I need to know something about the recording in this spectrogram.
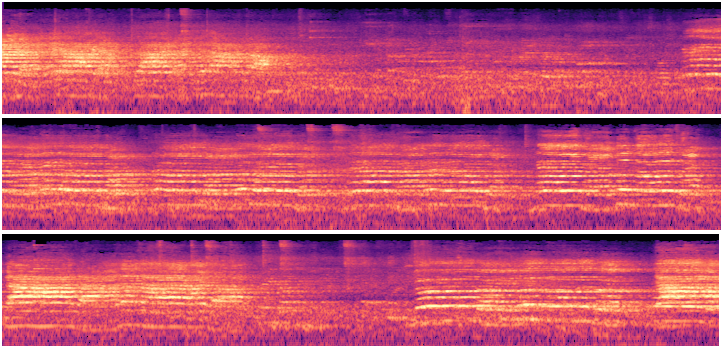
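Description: Music with singing plays loudly through loudspeakers in a large echoing hall.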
